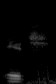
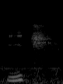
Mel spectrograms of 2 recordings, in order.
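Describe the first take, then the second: First: The name has a short vowel, like 'itch'. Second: The name has a long vowel, like 'each'. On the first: The speaker calls it right. "supposedly it's more like itch" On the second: The speaker calls it wrong. "I always said uh, each because I thought that's how some of the league announcers used to say it"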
